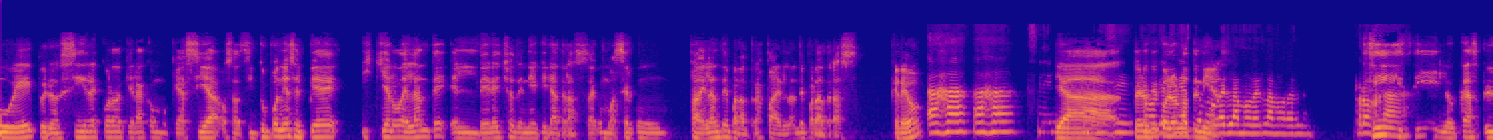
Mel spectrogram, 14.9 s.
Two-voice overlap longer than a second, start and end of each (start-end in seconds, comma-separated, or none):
10.5-12.3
